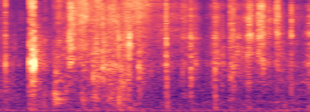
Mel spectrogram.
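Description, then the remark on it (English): Book pages being turned: a sharp papery flick followed by a few seconds of soft, crinkly rustling and light brushes of paper, fairly quiet, with no voices. “When I'm turning pages so that you don't have to hear this.”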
